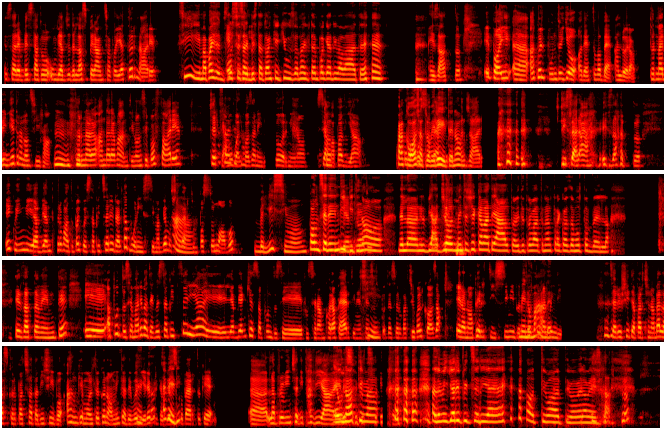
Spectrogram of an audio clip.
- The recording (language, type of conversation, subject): Italian, podcast, Puoi raccontarmi di una volta in cui ti sei perso e di come sei riuscito a ritrovare la strada?
- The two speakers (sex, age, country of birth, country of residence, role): female, 20-24, Italy, Italy, guest; female, 30-34, Italy, Italy, host
- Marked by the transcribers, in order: other background noise; chuckle; chuckle; "Qualcosa" said as "quacosa"; chuckle; laughing while speaking: "ci sarà Esatto"; laugh; in English: "serendipity"; laugh; laughing while speaking: "Esattamente"; chuckle; laughing while speaking: "Pavia e le sue pizzerie sono"; laugh; other noise; chuckle; laughing while speaking: "esatto"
